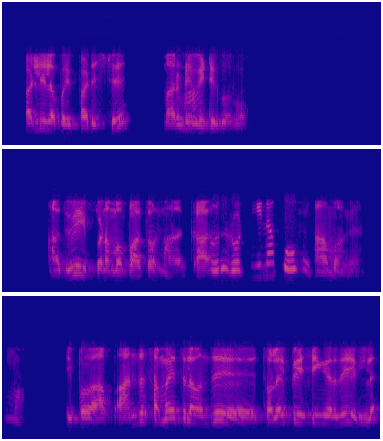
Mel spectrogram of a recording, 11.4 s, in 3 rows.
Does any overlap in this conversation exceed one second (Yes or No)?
No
